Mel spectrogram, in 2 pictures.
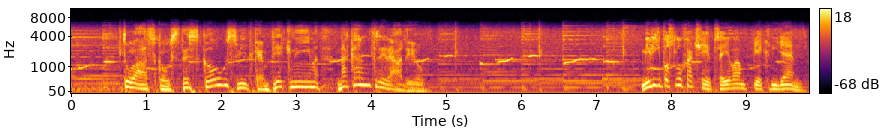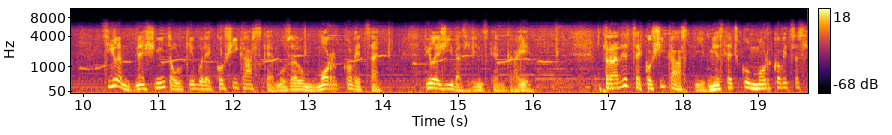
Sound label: Country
